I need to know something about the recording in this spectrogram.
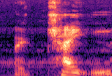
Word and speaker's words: chitin: Chitin, however, the two can be soft C or hard C.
